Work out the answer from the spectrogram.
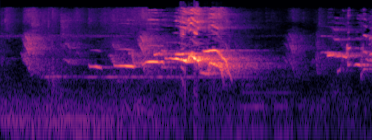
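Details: Kepodang emas, the black-naped oriole, heard in a lure recording to stimulate other orioles: a smeared, raspy phrase with bright overtones building and fading, a faint low hum early on, then a short thin whistle.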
